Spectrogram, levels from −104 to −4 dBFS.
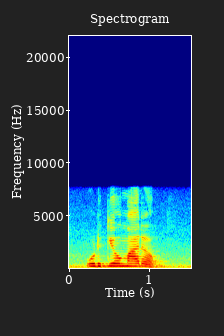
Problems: constant background noise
